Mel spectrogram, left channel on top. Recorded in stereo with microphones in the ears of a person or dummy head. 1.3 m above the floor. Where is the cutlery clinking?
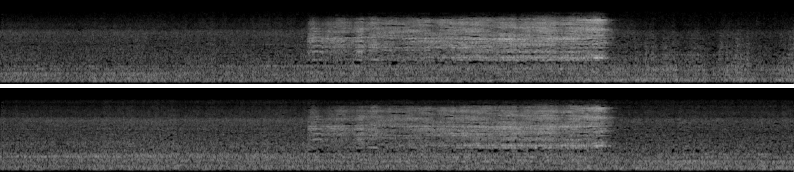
35° left (ahead or behind), 2 m.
